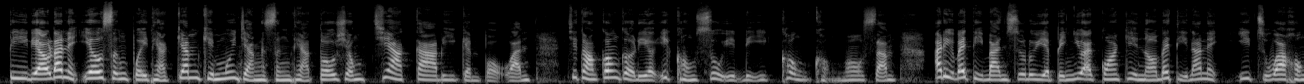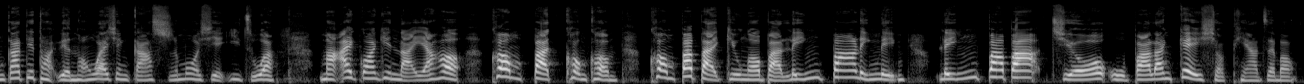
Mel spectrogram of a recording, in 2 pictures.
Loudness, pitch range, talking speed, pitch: -20 LUFS, 210-275 Hz, 250 characters per minute, 235 Hz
